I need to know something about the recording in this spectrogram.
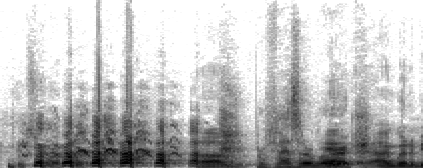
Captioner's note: laughs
